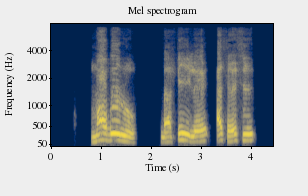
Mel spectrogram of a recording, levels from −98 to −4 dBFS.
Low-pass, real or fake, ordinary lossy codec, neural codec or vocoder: 7.2 kHz; fake; MP3, 64 kbps; codec, 44.1 kHz, 2.6 kbps, DAC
